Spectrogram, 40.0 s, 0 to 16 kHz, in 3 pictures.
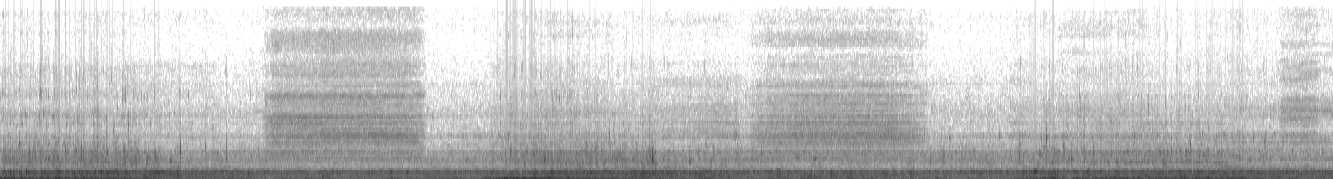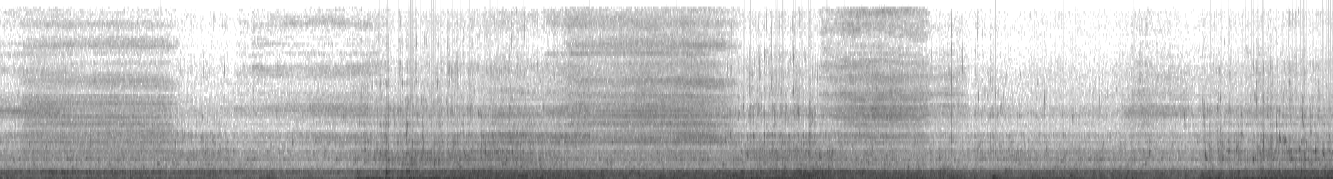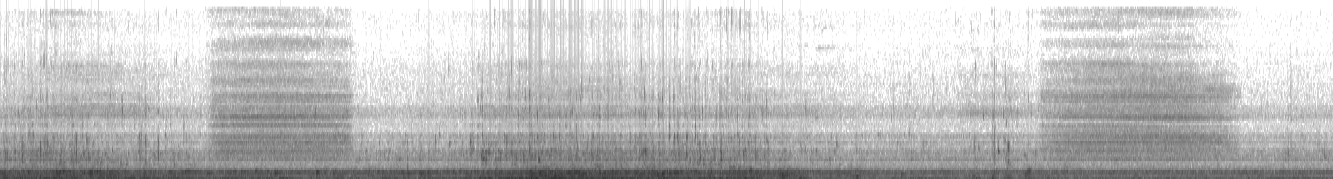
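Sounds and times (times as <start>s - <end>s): bubbles gurgling underwater: 0.0s - 2.4s, 4.9s - 7.2s, 10.2s - 12.8s, 16.9s - 18.9s, 20.7s - 21.8s, 22.7s - 28.8s, 30.4s - 37.1s
diver breathing through a regulator: 2.6s - 4.9s, 6.9s - 9.7s, 10.7s - 23.3s, 24.4s - 25.6s, 27.1s - 30.5s, 36.2s - 39.4s.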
